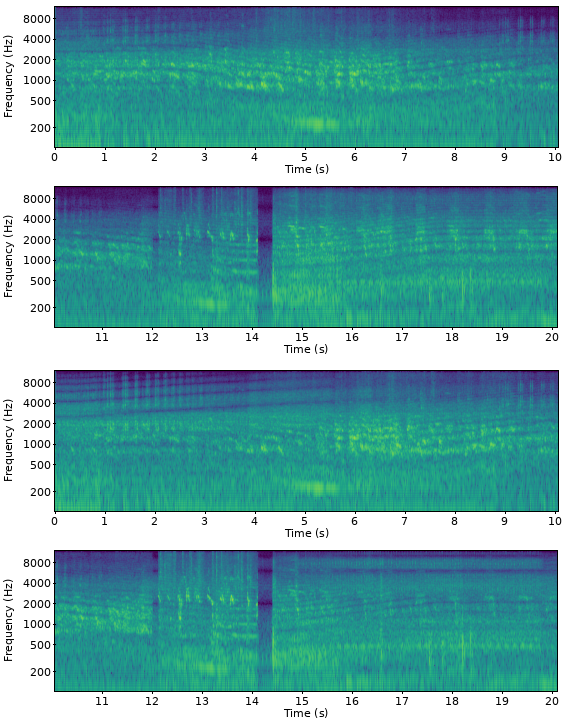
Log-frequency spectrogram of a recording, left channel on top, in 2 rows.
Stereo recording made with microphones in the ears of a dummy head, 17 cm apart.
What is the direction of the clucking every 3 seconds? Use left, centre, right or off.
left, left, right, right, right, left, left.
